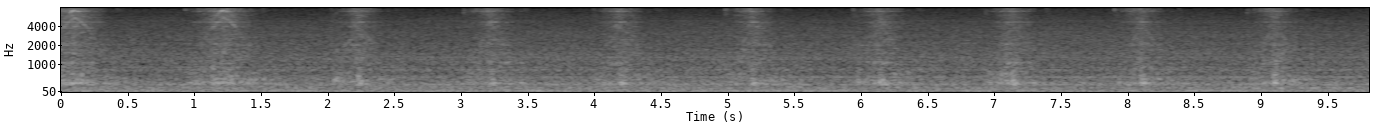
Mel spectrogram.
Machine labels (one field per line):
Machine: slide rail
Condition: abnormal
